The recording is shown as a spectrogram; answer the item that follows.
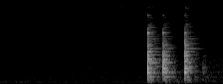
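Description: A beer glass clinks three times in quick succession about a second and a half in, each strike ringing briefly.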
